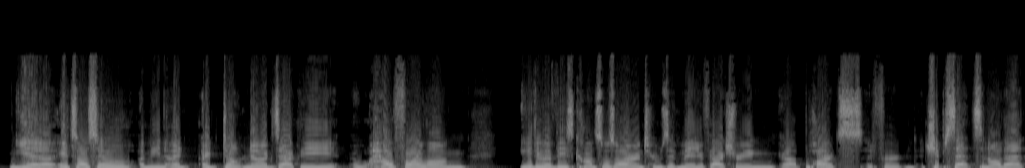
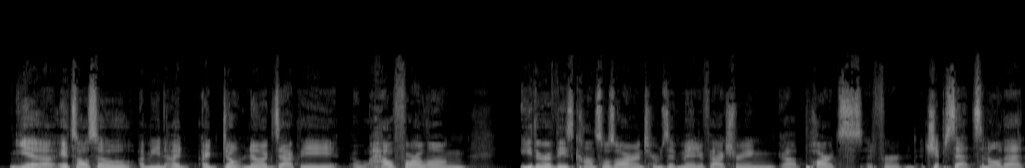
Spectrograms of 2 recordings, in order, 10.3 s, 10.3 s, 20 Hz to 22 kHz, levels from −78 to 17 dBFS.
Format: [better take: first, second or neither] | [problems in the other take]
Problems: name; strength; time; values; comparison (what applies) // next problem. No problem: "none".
second | distortion; heavy; 18% of the sound clipped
